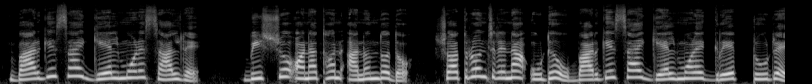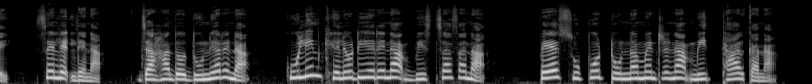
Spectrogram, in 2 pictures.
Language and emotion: Santali, neutral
